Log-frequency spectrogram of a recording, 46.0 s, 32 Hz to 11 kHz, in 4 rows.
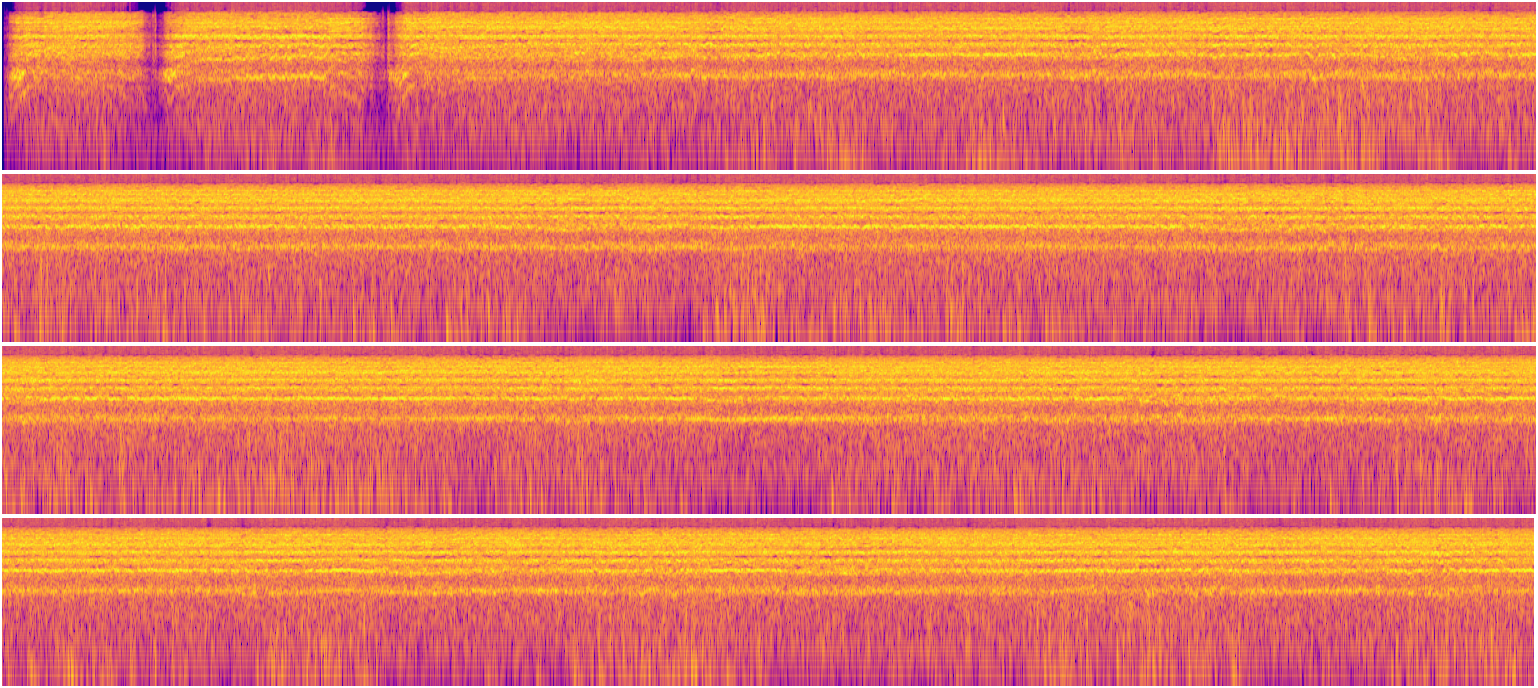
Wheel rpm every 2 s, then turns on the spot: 110, 160, 210, 230, 230, 220, 230, 230, 230, 230, 230, 230, 230, 230, 230, 230, 230, 230, 230, 230, 230, 230, 230.
none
